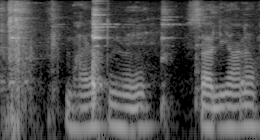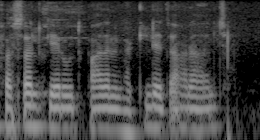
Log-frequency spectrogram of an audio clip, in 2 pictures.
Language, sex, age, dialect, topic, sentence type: Maithili, male, 18-24, Bajjika, agriculture, statement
